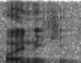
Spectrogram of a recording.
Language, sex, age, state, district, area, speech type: Assamese, male, 30-45, Assam, Nalbari, urban, spontaneous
